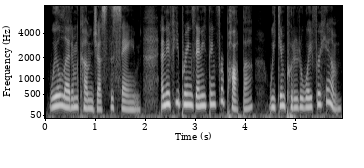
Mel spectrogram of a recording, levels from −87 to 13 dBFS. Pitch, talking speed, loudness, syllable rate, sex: 210 Hz, 210 wpm, -18 LUFS, 5.0 syllables/s, female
